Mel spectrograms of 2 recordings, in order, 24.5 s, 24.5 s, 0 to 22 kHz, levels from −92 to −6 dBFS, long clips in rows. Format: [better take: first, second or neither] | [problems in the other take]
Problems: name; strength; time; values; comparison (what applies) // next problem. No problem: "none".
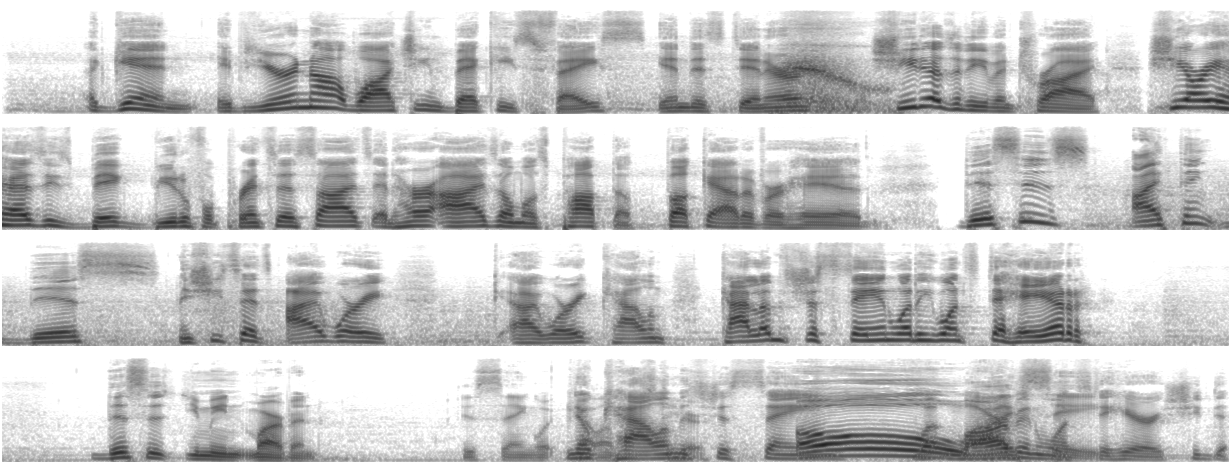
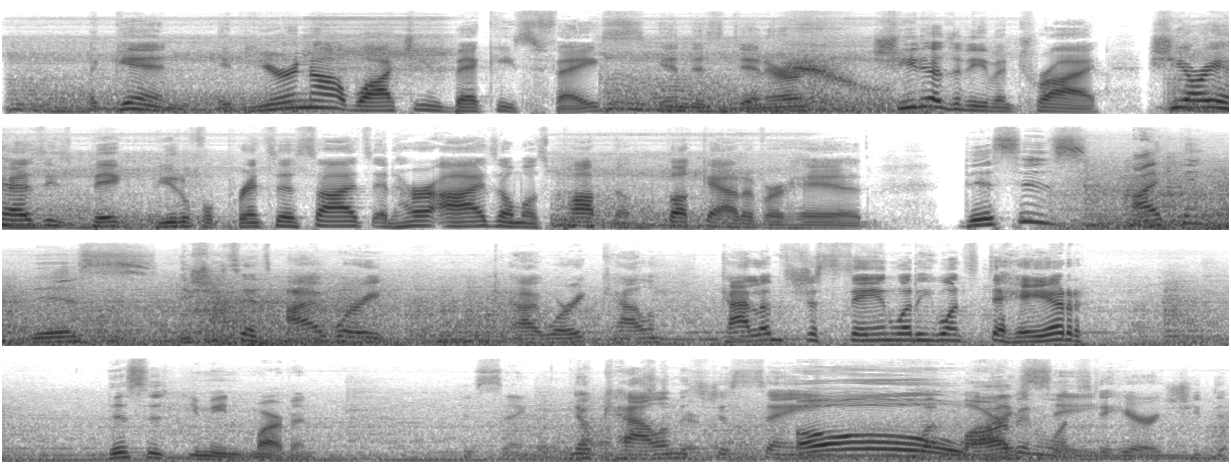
first | machinery noise; loud; throughout; 7 dB below the speech; faint in the first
